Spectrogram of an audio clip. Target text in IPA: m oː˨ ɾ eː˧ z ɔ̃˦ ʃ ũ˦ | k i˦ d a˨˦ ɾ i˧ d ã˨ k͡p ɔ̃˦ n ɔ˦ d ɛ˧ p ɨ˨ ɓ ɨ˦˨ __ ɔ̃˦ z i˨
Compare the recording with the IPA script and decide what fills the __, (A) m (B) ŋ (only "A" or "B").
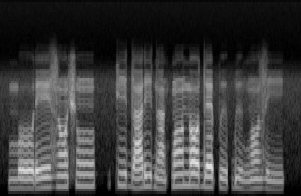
B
